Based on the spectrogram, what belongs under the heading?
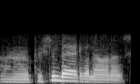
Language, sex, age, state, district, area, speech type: Kashmiri, male, 30-45, Jammu and Kashmir, Bandipora, rural, conversation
